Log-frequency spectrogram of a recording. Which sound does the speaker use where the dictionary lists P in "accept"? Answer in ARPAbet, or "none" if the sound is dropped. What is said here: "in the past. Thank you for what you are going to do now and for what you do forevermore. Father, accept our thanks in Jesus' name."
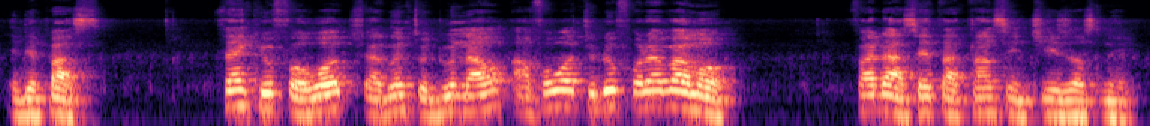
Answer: none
